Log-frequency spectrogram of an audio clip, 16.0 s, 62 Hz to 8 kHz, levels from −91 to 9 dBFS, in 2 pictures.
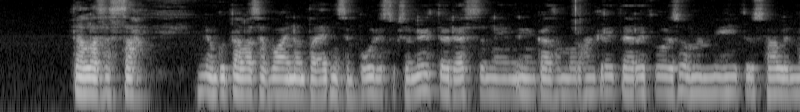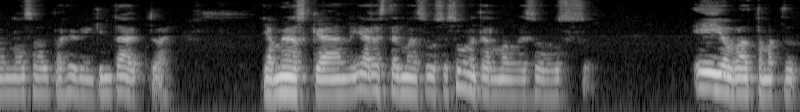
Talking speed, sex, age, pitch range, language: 95 wpm, male, 30-49, 130-145 Hz, Finnish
